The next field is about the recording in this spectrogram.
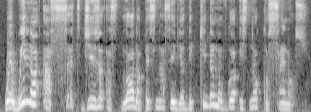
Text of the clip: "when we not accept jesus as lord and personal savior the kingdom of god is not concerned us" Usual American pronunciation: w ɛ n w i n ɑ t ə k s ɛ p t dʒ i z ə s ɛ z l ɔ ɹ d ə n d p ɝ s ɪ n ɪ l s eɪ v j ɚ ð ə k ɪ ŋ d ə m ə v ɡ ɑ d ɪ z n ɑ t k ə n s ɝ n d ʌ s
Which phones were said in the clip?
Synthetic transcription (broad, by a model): w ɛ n w i n ɑ t ə k s ɛ p t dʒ i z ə s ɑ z l ɔ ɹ d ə p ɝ s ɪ n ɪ l s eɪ v j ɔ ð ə k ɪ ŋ d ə m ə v ɡ ɑ d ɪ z n ɑ t k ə n s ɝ n ʌ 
